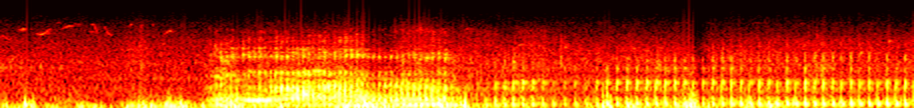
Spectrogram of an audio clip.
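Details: Hippopotamus in a small pod in the Vurhami River, Kruger National Park, South Africa, during a stand-off as a female defends her young against an approaching male; a loud deep roaring bellow followed by rapid pulsing grunts.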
